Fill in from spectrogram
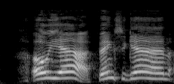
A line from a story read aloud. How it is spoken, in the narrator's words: I shouted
